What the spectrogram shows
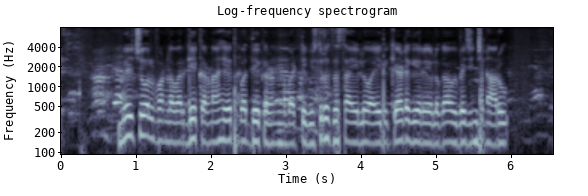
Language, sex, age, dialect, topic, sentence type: Telugu, male, 18-24, Southern, banking, statement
